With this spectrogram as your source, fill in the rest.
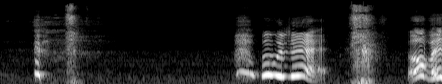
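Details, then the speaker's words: Dog that suddenly began sneezing out of the blue: two quick nasal sneezes, then a snort-like sneeze, with the owner's voice between; repeated sneezing. "you okay now he keeps sneezing are you okay now oh no and i'm gonna sit before i fall stay stay he just randomly started sneezing out of the blue you gonna go again"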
